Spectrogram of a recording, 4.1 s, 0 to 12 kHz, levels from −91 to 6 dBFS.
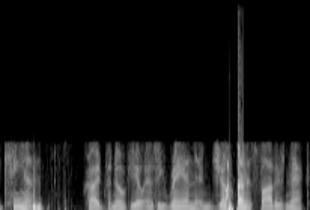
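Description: Buzzy, gravelly speech is confined to a narrow telephone band of roughly 150 Hz to 3.7 kHz, the roughness of the GSM full-rate codec, which fits a 13 kbit/s stream. The codec rebuilds the voice from a vocal-tract filter excited by sparse, regularly spaced pulses, so the fine detail is lost and a hard ceiling sits near 4 kHz. Squawks, pops and gargling then break through from 0.44 to 0.96 s and again from 2.96 to 3.33 s. These are GSM bit errors: corrupted filter, pitch and gain values reached the decoder and warped the spectrum and level frame by frame. The second burst sounds like the denser of the two.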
